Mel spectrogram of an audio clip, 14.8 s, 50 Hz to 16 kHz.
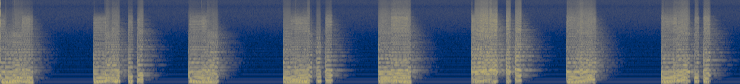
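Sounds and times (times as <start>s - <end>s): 
synthesizer: 0.0s - 0.9s, 1.8s - 3.2s, 3.8s - 4.6s, 5.6s - 7.0s, 7.6s - 8.6s, 9.4s - 12.2s, 13.2s - 14.6s.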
